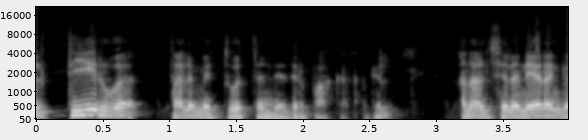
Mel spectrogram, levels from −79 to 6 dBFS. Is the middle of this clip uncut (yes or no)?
yes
